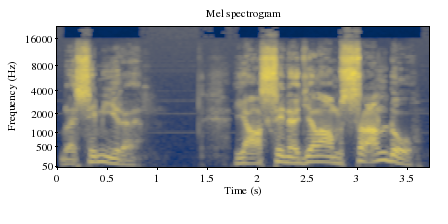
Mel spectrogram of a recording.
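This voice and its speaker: A woman's voice: extremely low pitch, expressive, vocal fry, no echo, studio quality, full character voice. A woman voicing a bossy, nagging female dung beetle in a cartoon who scolds sharply. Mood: scolding.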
